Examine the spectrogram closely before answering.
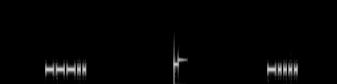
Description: Morse code, heard as a keyed tone, about 46 wpm, 700 Hz. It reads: 8 6
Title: Single Letter-Number 45wpm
